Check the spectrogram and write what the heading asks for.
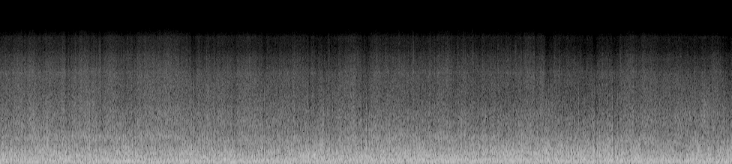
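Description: Steady wind rumble on the microphone of a camera on a moving car, mixed with road and vehicle noise.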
